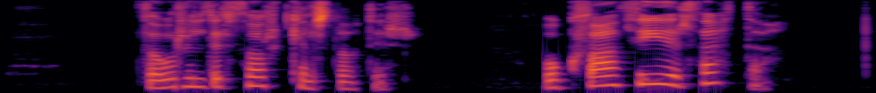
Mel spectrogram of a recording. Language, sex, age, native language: Icelandic, female, 30-39, Icelandic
